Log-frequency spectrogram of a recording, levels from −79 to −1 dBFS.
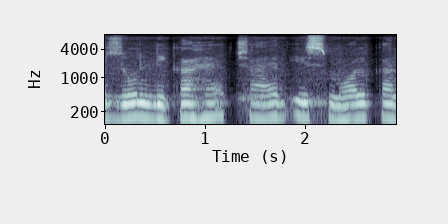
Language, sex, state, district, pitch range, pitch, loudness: Hindi, male, Chhattisgarh, Raipur, 140-150 Hz, 145 Hz, -16 LUFS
